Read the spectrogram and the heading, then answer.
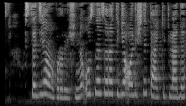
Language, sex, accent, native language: Uzbek, female, Surxondaryo, Russian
